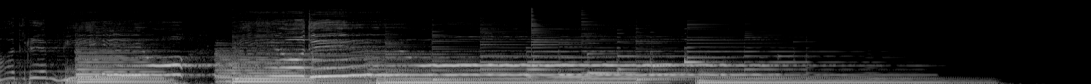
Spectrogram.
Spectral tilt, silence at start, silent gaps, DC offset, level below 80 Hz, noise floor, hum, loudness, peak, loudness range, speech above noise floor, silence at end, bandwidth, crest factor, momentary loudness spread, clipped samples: -8 dB/octave; 0 s; none; under 0.1%; -38 dBFS; -73 dBFS; none; -23 LUFS; -10 dBFS; 10 LU; 50 dB; 1 s; 13 kHz; 14 dB; 14 LU; under 0.1%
